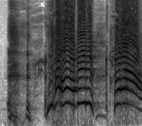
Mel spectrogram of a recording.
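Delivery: very high, loud, showy, swooping sing-song holler. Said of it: "That's [name]".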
